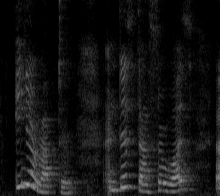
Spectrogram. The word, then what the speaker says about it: Eoraptor: I'm going to tell you how to pronounce it. Eoraptor. Eoraptor.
